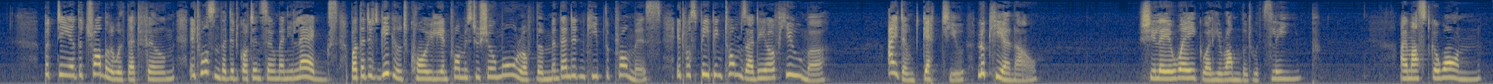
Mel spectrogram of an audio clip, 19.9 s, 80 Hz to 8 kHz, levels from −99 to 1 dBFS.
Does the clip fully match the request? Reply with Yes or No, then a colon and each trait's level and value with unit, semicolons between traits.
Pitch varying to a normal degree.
No: wide, 5.8 semitones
